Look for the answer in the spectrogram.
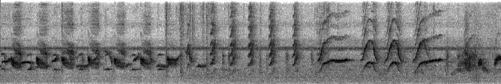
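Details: Tame caged Chinese hwamei singing from a high perch with wing display: quick tangled whistles, then clear rising and falling swooping notes repeated several times in succession.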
